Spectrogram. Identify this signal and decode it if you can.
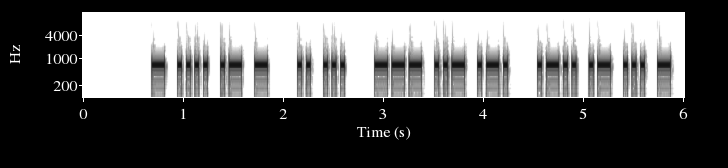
Morse code, heard as a keyed tone, about 28 wpm, 700 Hz. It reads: THAT IS OUR LAST
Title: Sentences from Top 1000 Words - Review Part 4 - 28wpm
